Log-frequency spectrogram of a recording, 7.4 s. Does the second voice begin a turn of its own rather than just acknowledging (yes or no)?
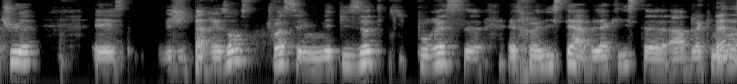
yes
